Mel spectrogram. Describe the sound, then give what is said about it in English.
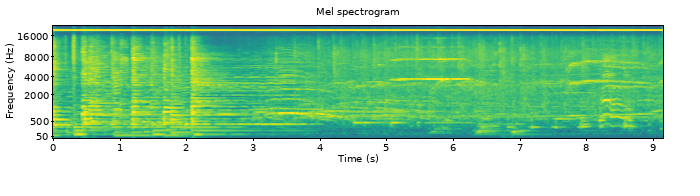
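A song's last sustained chord gives way to a live audience cheering loudly, a dense, steady roar of voices with high whistles and whoops continuing for several seconds. “Thank you, folks. We've surely enjoyed it. You've been a wonderful crowd tonight.”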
